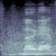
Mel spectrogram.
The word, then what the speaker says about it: Modev: Modev, yeah.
